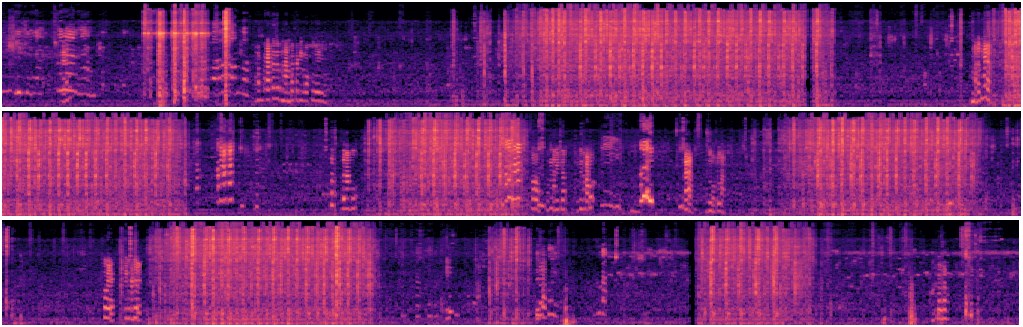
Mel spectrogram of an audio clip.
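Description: A sewing machine stitches a pajama or salwar seam in several loud, rapid bursts of a few seconds each, separated by pauses where someone talks.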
